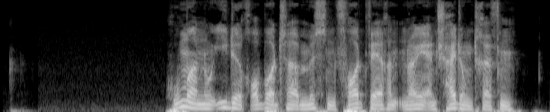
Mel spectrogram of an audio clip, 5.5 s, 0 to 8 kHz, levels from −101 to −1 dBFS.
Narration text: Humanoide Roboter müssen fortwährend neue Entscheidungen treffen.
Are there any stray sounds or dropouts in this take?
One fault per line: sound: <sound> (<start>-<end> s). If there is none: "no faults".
no faults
